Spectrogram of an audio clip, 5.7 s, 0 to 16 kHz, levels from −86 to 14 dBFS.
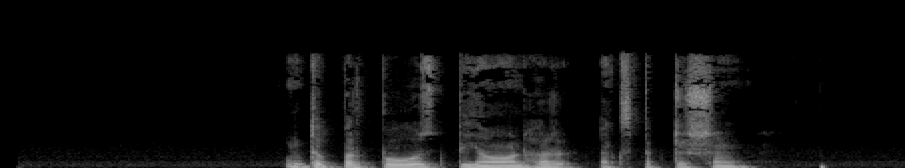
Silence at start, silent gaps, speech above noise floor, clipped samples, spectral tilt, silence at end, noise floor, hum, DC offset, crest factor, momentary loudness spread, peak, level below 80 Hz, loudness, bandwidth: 1.8 s; none; 46 dB; under 0.1%; -6 dB/octave; 0.5 s; -69 dBFS; none; under 0.1%; 20 dB; 20 LU; -6 dBFS; -54 dBFS; -24 LUFS; 11.5 kHz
